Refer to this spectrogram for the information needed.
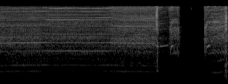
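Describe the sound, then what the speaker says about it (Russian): A drill grinds steadily into a plastic grass trimmer spool, a loud continuous high whine that cuts out briefly near the end before starting again. "сейчас мы его просверлим под шпиндель на мотокосу"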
